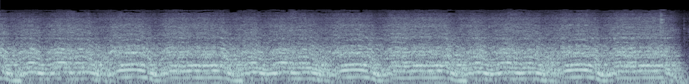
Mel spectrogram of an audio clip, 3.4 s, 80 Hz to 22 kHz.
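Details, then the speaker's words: Ford 6.9 IDI diesel truck being revived, cranked with a good battery and a freshly charged jumper pack: the starter drags the engine over slowly at roughly three compression humps a second. Slow cranking, not fast enough. "All right, well, she cranks. Not really fast enough, but I mean, we can fix it if we gotta."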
